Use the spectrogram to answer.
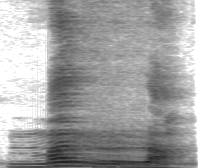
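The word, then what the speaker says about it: مرّ: What about if we add a shadda to the ra? Notice what is the pronunciation will be marra. One more time. Mara, marra. Mara, marra. This one actually is double ra.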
